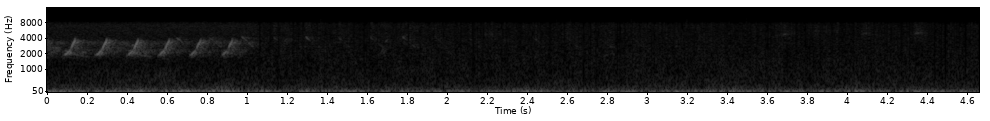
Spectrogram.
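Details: Nest-cam capture of a bald eagle by the Little Miami River in southwest Ohio, USA, 06.04.2024, 17:23: a brief burst of about six quick, sharp, high piping notes, then low background rumble.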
